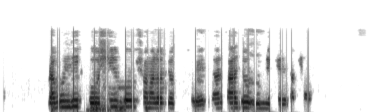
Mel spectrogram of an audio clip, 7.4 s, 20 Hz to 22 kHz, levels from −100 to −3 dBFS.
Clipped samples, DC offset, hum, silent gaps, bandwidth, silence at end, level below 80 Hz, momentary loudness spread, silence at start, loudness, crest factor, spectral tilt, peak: under 0.1%; under 0.1%; none; 3.58-3.62 s; 7.6 kHz; 1.2 s; -44 dBFS; 13 LU; 1 s; -18 LUFS; 18 dB; -7.5 dB/octave; -2 dBFS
